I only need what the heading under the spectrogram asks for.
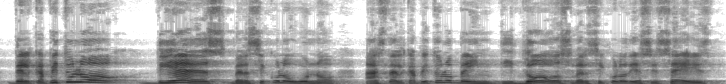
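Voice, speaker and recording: A man preaching a sermon as pastor, talking straight to the congregation and acting out little scenes with shouted voices. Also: on the high side. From Mexico. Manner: animated, acts out everyday scenes with shouted voices; addresses the congregation directly with questions.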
